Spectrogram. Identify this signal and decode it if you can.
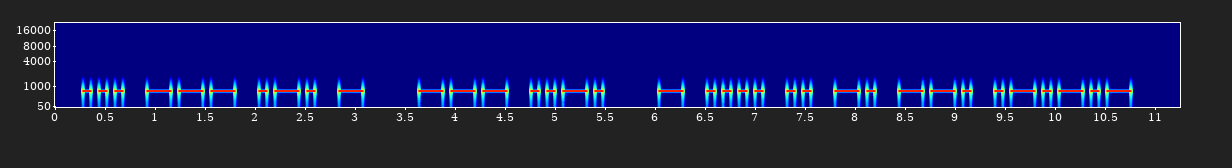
Morse code, heard as a keyed tone, about 15 wpm, 700 Hz. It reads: SORT OF THING.
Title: Sentences from Top 1300 Words 15wpm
